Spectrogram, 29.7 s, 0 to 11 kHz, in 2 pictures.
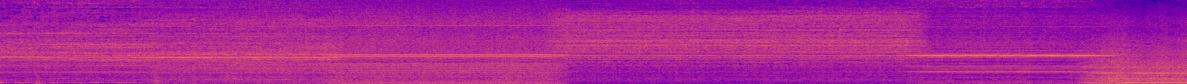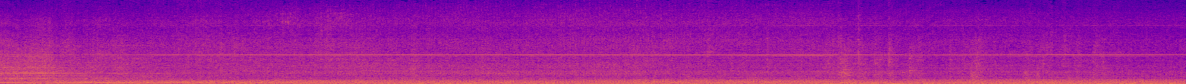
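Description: Steam hissing from NZR Ja-class steam locomotive 1271 with a diesel locomotive idling alongside, a thin high whine running through. About 14 seconds in this gives way to the heavy, steady rumble of a container freight train rolling past, its diesel locomotive running.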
